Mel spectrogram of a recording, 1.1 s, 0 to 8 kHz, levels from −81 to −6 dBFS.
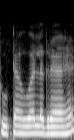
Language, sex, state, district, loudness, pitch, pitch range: Hindi, male, Chhattisgarh, Bastar, -12 LUFS, 160 Hz, 155-160 Hz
